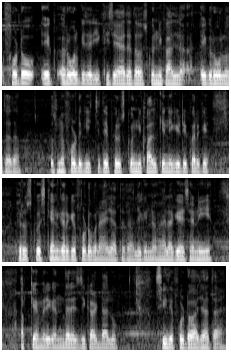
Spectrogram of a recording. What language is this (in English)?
Urdu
